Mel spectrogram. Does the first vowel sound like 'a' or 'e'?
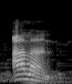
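a. The first vowel sounds like a long 'a'. "they would say Alan"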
